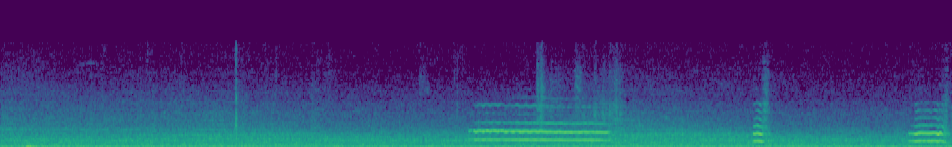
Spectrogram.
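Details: Okinawa cats talking to birds, a two-year-old black male and a female calico kitten: quiet start, then a clear level mew lasting about a second, followed by a few quick short chirps.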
